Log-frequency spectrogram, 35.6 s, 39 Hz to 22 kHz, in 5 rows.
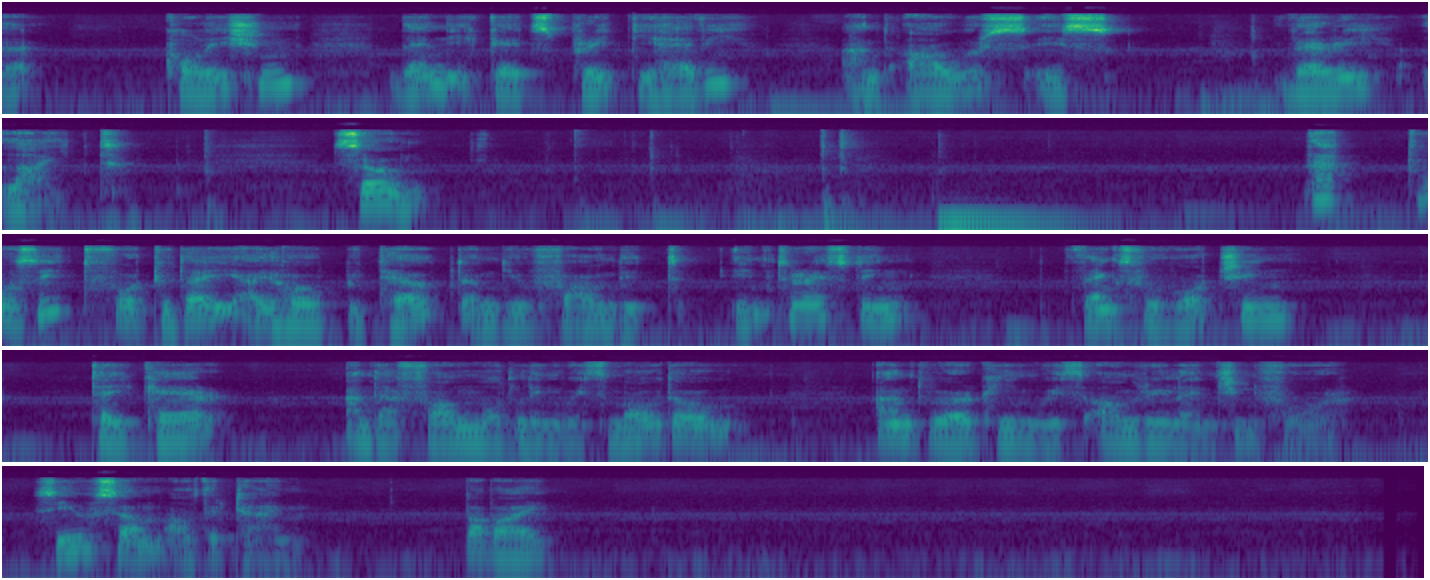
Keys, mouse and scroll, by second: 3.2 right click, 3.8-4.2 w, 4.3 w, 5.5-6.0 typing, 7.6-8.3 typing, 10.0-10.3 typing, 11.3 Escape, 13.8 right click, 15.6 right click.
